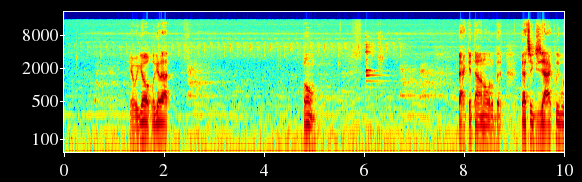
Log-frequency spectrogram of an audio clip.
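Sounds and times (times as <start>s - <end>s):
steady low hum: 0.0s - 10.0s
bell-like ring: 6.0s - 7.2s.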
